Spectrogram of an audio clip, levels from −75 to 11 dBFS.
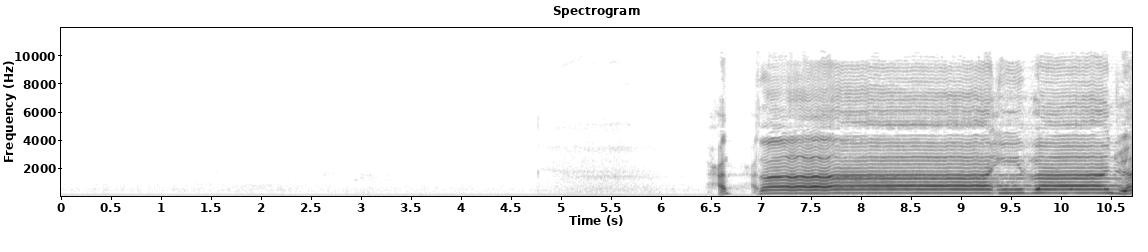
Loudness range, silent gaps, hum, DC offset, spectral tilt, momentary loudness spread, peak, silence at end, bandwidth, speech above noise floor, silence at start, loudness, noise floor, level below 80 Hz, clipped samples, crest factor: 15 LU; none; 50 Hz at -65 dBFS; under 0.1%; -2.5 dB/octave; 13 LU; -4 dBFS; 0 s; 10.5 kHz; 47 dB; 6.5 s; -16 LUFS; -63 dBFS; -66 dBFS; under 0.1%; 18 dB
